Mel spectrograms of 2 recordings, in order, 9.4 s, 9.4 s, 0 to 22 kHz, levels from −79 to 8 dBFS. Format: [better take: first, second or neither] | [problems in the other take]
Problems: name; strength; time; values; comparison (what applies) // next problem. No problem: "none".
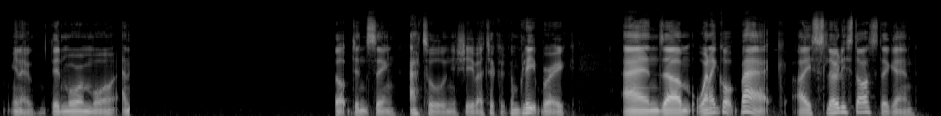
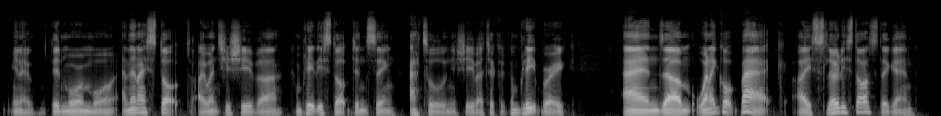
second | audio cutting out; at 1.5 s for 2 s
